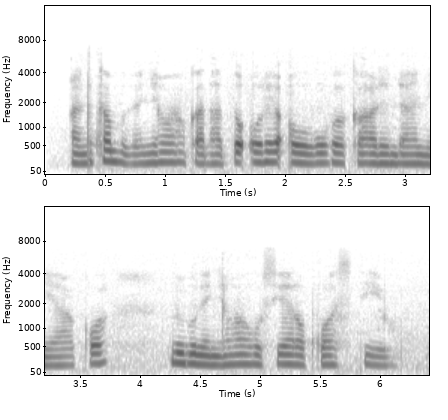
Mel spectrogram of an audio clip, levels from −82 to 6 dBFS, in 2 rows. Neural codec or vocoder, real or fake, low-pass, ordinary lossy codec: codec, 16 kHz, 0.8 kbps, ZipCodec; fake; 7.2 kHz; none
